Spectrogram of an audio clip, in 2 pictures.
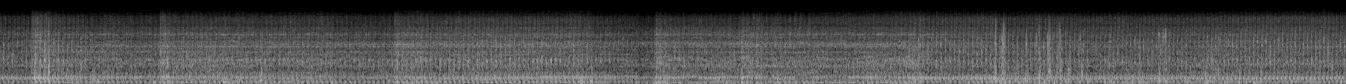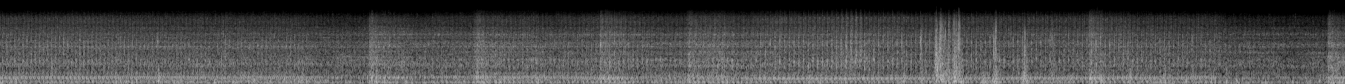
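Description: Wind buffets past the rider.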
